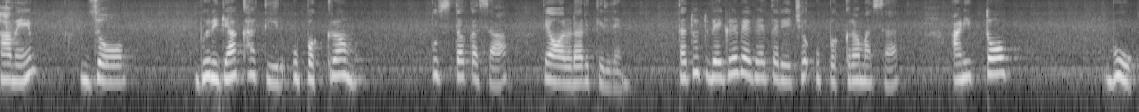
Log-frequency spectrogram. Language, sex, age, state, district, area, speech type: Goan Konkani, female, 30-45, Goa, Canacona, rural, spontaneous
